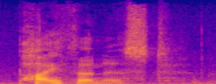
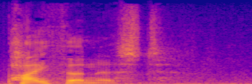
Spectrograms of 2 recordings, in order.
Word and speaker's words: pythonist: So, Walter, if you're ready, we're going to go to your word for this round, which is pythonist. Could you repeat the word? Pythonist. Any alternate pronunciations?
